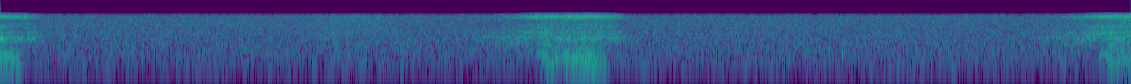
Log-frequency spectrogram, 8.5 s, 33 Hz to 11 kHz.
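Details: Snoring while wearing anti-snore nasal strips; regular rough, rattling snores about every four seconds, roughly 15 a minute, with quiet pauses between: steady snoring.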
